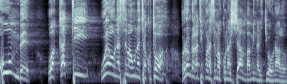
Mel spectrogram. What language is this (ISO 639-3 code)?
swa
